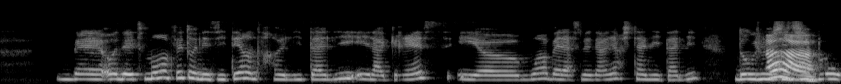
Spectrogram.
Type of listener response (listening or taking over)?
listening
